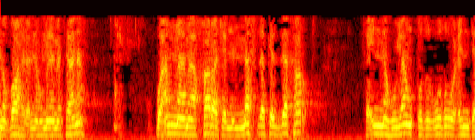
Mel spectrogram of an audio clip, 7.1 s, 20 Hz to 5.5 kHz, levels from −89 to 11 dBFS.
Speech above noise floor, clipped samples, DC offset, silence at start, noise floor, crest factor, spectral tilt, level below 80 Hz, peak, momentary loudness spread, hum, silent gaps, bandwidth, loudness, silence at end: 32 dB; under 0.1%; under 0.1%; 0 s; -47 dBFS; 16 dB; -10.5 dB/octave; -40 dBFS; 0 dBFS; 10 LU; none; none; 4.1 kHz; -16 LUFS; 0 s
